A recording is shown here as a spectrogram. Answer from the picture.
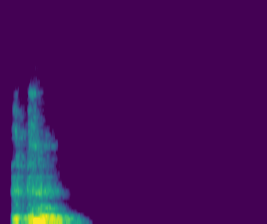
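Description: A woman clearing her throat once, briefly, near the start.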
